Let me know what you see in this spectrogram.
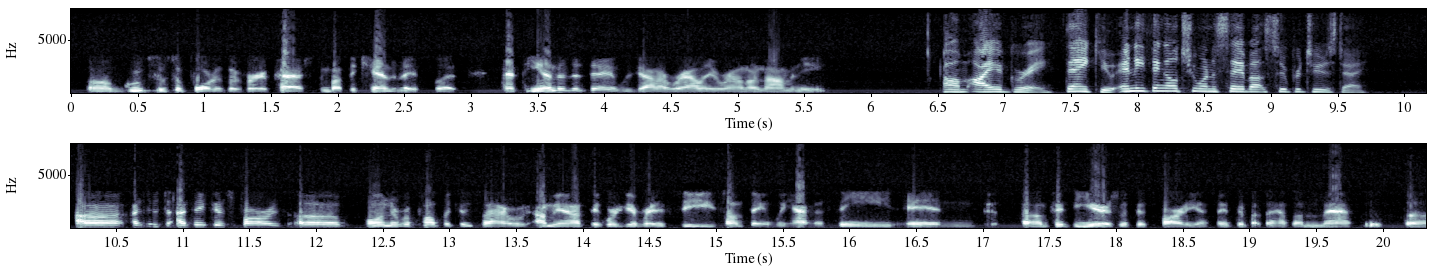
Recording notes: This then spurs another supporter of Bernie Sanders to call in and disagree with the initial caller.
